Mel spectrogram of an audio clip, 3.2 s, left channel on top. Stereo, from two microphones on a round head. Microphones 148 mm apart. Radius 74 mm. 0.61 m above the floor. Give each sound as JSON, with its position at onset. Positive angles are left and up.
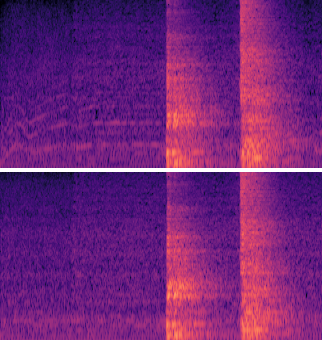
{"t": 1.7, "sound": "a door slam", "side_deg": 30, "distance_m": 8.0}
